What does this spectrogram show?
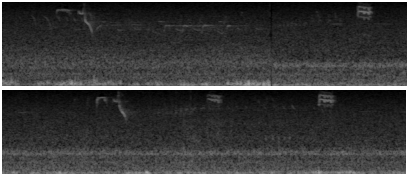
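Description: A few short, high-pitched bird calls, two of them sliding quickly downward, over a low rumble, with a faint steady hum setting in about three seconds in.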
